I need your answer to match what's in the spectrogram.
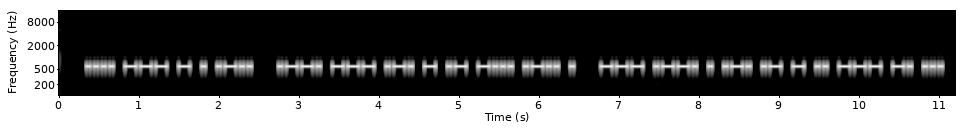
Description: Morse code, heard as a keyed tone, about 25 wpm, 600 Hz. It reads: HOTEL PORTABLE OPERATIONS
